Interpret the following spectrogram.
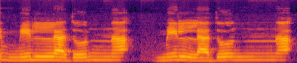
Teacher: یہاں پر نون مدغم ہو گیا لام میں، لیکن اس میں غنہ نہیں ہوگا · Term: ادغام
